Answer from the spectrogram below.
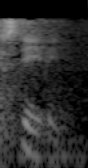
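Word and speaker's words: Stueve: It's Patrick Stevie. It's a tricky German name. – UE is pronounced E in German, isn't it? – Yes. – Steve. – Yeah, well, you know, actually, through the Internet, we found out that the Germans, because it's spelled with an umlaut, it's pronounced Stuva.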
